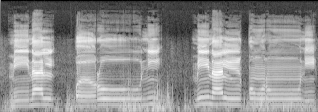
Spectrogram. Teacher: ہمیں را کو موٹا کر کے پڑھنا ہے، پر پڑھنا ہے، قاف کو اور را کو موٹا کر کے پڑھیں گے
